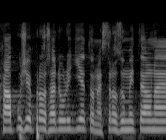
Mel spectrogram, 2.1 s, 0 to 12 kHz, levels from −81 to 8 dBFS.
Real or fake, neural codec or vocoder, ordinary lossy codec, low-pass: real; none; MP3, 64 kbps; 7.2 kHz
